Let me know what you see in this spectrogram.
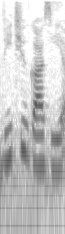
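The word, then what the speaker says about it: Vitu-Ghazi: Think of the locket as a CG bear, spreading life from V2 Gauzy across all of Ravnica.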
